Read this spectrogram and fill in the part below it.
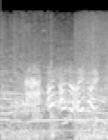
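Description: A car in the video game Mafia III skids, its tires squealing in a wavering, loud wail with engine rumble underneath for about a second and a half.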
